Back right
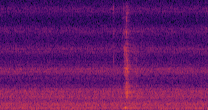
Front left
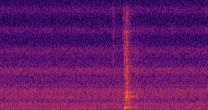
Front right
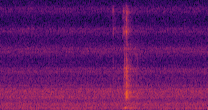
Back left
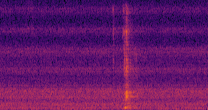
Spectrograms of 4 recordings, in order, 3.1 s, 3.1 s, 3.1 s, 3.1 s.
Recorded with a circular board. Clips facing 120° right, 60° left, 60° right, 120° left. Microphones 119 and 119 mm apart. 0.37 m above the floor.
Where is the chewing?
No chewing in this recording.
